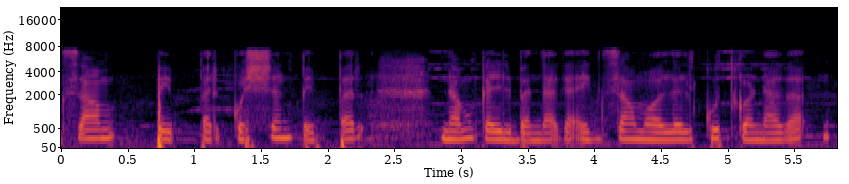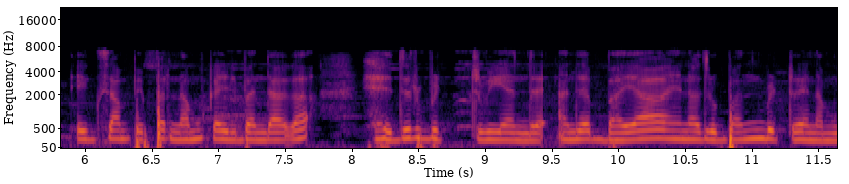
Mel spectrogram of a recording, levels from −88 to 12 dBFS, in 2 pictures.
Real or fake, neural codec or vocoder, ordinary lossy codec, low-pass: real; none; none; 7.2 kHz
